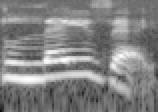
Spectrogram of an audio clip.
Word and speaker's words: laissez: good times roll so the first word is laissez like laissez-faire laissez the second word is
